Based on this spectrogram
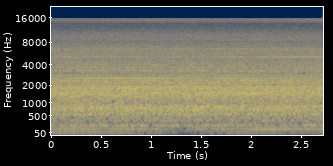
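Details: Oster hair dryer that would not turn on, after repairing a short in its wiring, tested on normal current while measuring amperage: steady, even airy whoosh with constant fan pitch, no cutting out or crackle; normal running.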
